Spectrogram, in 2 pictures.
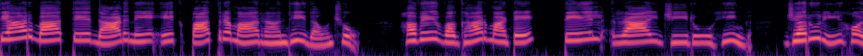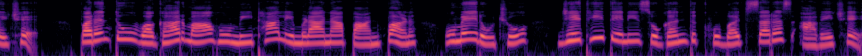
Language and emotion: Gujarati, neutral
